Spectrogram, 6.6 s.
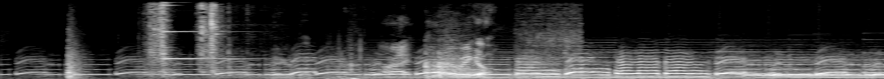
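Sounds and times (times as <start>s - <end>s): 
dull thunk: 0.5s - 0.8s
glasses clinking together in a toast: 0.5s - 2.1s
speech: 2.8s - 6.5s.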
